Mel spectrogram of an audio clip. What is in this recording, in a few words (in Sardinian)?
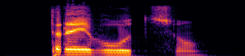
"Trebutzu", sardu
